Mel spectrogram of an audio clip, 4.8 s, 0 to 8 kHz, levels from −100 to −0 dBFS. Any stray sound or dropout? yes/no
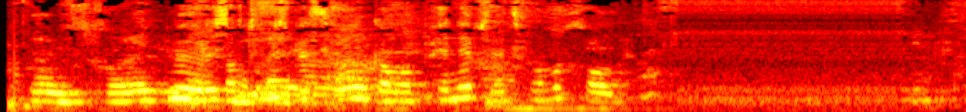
no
